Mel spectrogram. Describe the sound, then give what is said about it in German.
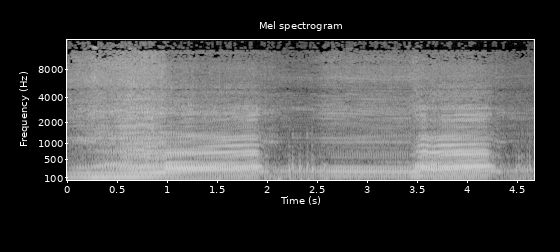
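A loud Spider sports car engine revs hard twice, its harmonic whine climbing and holding before dropping back to a rumbling idle between bursts. No one speaks. “Wichtig ist halt noch mal zu sagen, also auch das, der Wagen ist nicht nur laut und emotional, der ist auch wirklich noch extrem schnell, auch heute noch.”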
